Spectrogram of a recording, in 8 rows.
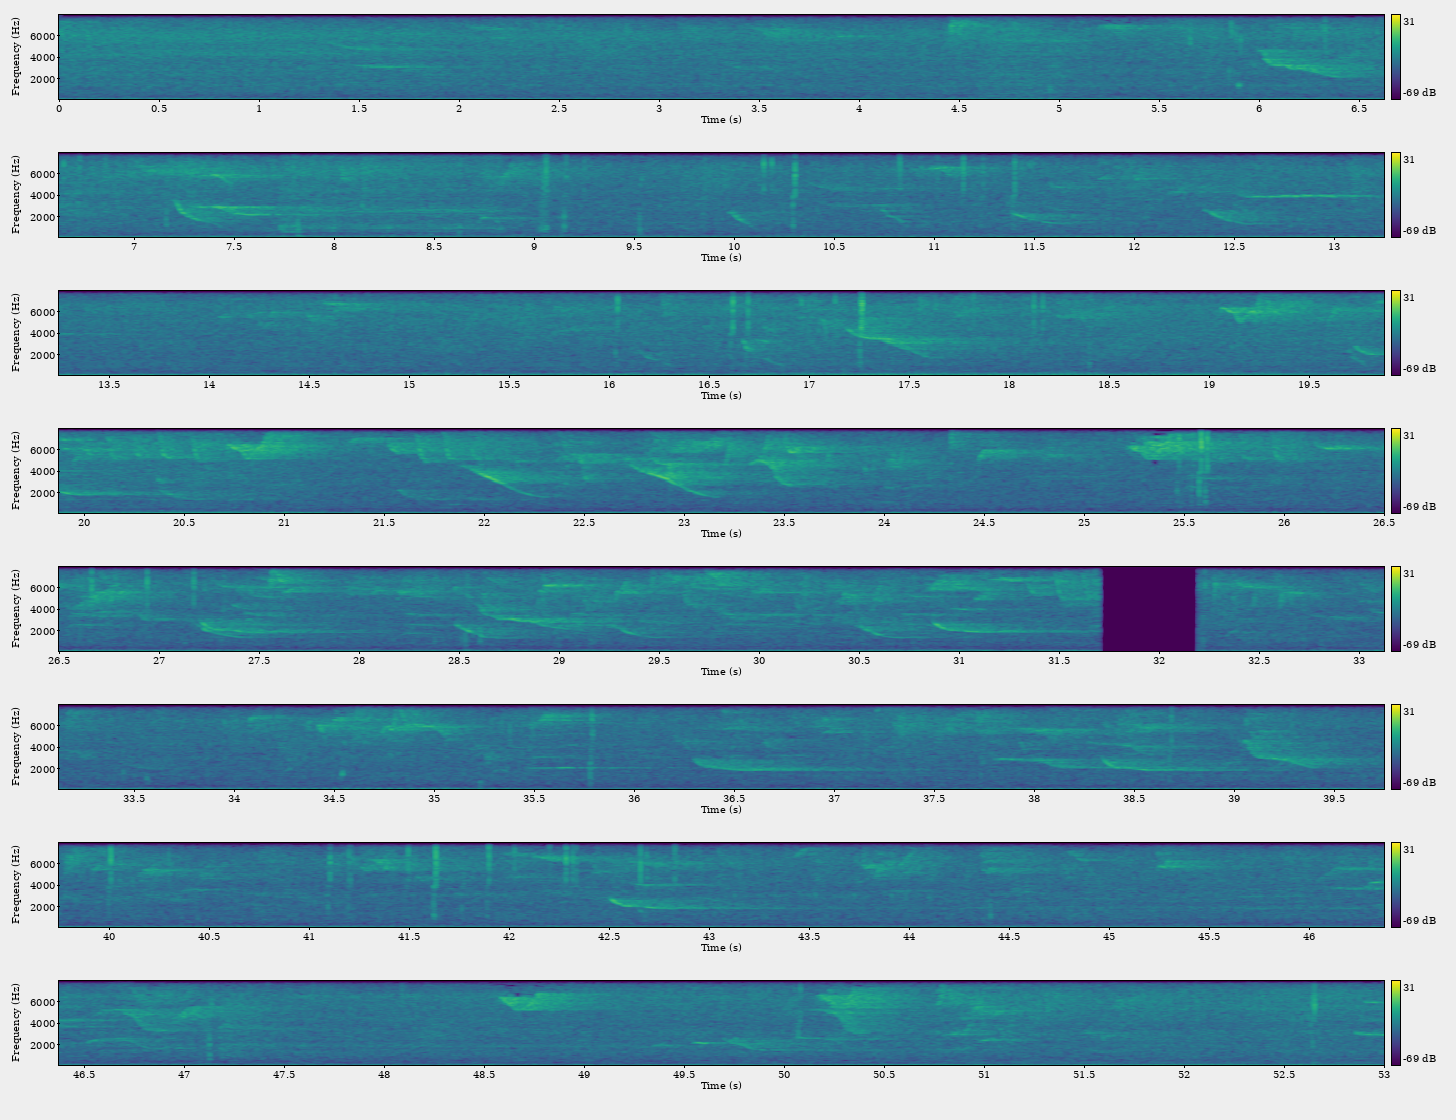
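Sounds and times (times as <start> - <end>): birds calling: 4.4 - 11.7.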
